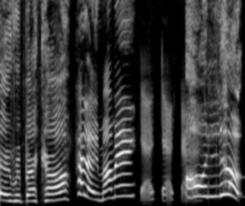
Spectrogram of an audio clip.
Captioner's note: babbling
